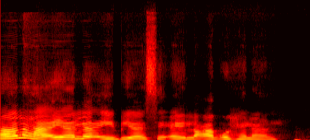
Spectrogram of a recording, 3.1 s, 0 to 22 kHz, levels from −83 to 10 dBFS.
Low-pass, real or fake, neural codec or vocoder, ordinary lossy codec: none; fake; codec, 44.1 kHz, 2.6 kbps, SNAC; none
